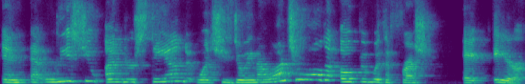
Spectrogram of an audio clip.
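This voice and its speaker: Over noticeable background noise, a woman speaks at a high pitch and moderate pace, animated in tone with lively intonation. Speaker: sales coach and mentor. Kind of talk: live-streamed sales launch party. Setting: live video stream.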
